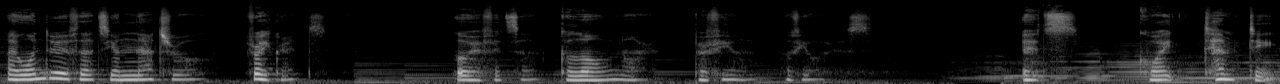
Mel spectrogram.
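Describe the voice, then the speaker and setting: A woman's mid-range, breathy voice carries soft, seductive whispers as she portrays a charming female vampire flirting at a masked ball. The scene is part of an audio roleplay.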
